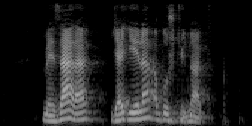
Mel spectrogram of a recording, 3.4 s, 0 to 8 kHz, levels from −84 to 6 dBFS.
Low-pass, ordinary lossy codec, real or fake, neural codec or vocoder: 7.2 kHz; MP3, 64 kbps; fake; codec, 24 kHz, 0.9 kbps, WavTokenizer, medium speech release version 1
